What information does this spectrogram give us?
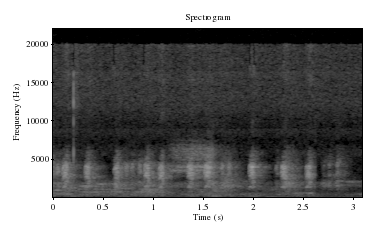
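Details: Nightingale parents calling after losing their chicks to a cat at a home nest among flowering pomegranate plants. Short, harsh chirps come in quick succession, about three per second.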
